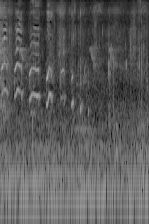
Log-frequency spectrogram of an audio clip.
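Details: Domestic dog, a mother nursing her six puppies; thin high squeaky whines rising then falling, repeated several times in quick succession over a steady low rumbling background.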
